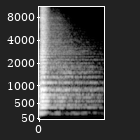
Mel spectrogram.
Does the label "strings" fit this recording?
Yes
